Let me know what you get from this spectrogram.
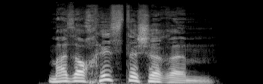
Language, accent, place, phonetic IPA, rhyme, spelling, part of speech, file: German, Germany, Berlin, [mazoˈxɪstɪʃəʁəm], -ɪstɪʃəʁəm, masochistischerem, adjective, De-masochistischerem.ogg
- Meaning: strong dative masculine/neuter singular comparative degree of masochistisch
